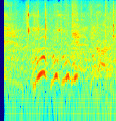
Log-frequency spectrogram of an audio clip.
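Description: A high-pitched voice shouting four quick rising-and-falling syllables across the pitch, just after a single sharp knock of the football being struck.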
